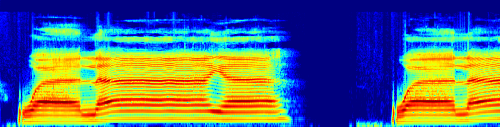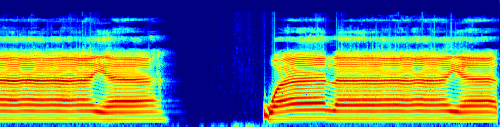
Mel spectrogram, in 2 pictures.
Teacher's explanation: Saya akan melafalkan dengan flat nih nadanya datar nih. Tapi tetap kadarnya 2 kali ayun.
